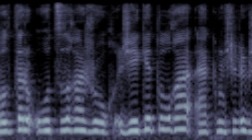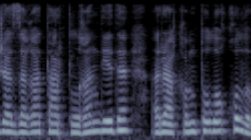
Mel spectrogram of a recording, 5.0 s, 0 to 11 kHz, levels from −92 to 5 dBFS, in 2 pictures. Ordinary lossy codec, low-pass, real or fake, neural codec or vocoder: none; 9.9 kHz; real; none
